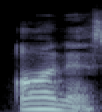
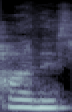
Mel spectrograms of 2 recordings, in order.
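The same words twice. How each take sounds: First: The word starts with no H sound. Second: The word starts with a clear H sound. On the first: The speaker calls it right. "You don't hear that H" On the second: The speaker calls it wrong. "We don't say honest"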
